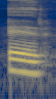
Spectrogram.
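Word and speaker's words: heir: हमारा second word है एर इसमें एच साइलेंट रहता है और यह जैसे प्रोनाउंस होता है इसका मतलब होता है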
